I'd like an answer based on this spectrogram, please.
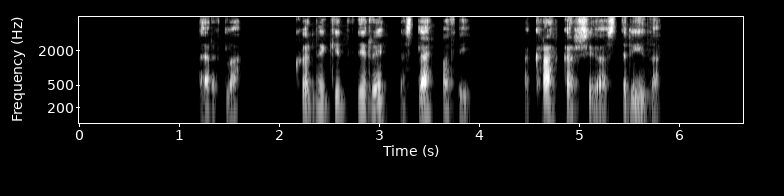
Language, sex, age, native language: Icelandic, male, 40-49, Icelandic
